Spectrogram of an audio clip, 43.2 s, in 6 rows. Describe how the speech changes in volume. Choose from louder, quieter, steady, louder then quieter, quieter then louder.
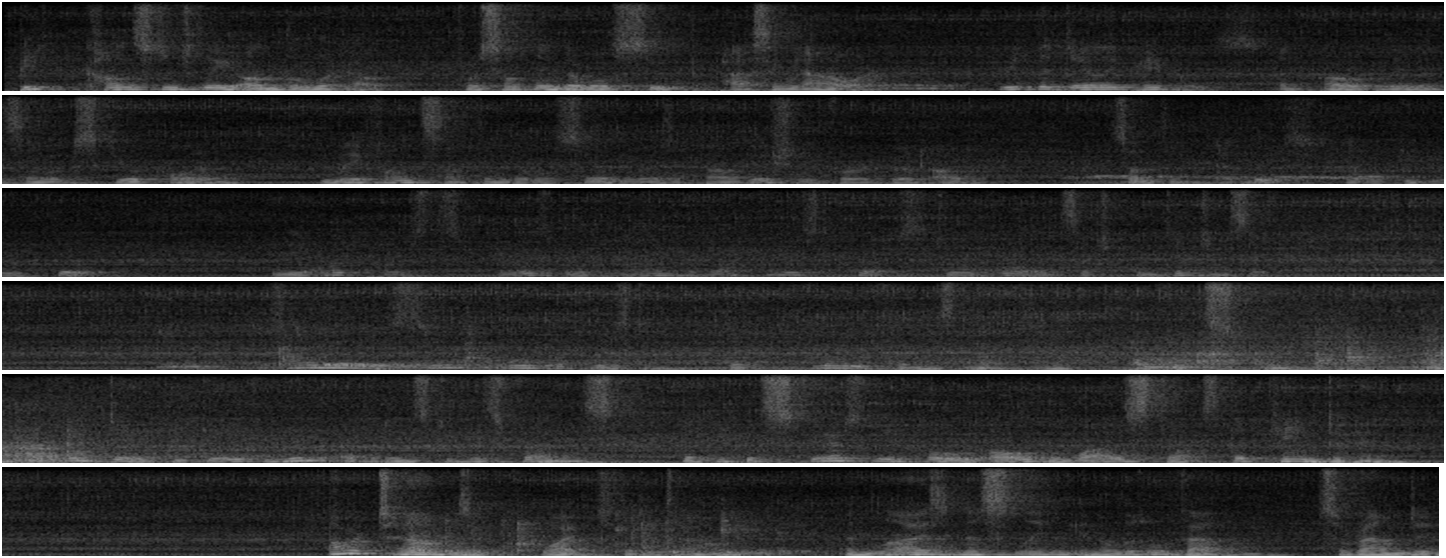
quieter then louder.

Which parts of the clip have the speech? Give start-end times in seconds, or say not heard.
0.0-14.9, 15.8-20.9, 22.9-35.9, 37.6-43.2.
